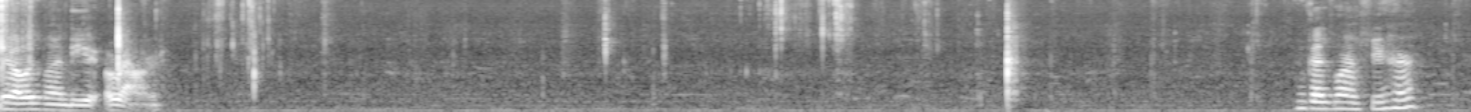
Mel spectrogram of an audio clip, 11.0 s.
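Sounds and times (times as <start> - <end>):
steady low hum: 0.0 - 11.0
chewing salad: 1.4 - 9.6.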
